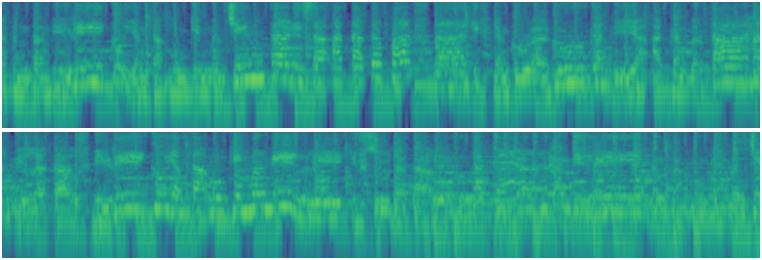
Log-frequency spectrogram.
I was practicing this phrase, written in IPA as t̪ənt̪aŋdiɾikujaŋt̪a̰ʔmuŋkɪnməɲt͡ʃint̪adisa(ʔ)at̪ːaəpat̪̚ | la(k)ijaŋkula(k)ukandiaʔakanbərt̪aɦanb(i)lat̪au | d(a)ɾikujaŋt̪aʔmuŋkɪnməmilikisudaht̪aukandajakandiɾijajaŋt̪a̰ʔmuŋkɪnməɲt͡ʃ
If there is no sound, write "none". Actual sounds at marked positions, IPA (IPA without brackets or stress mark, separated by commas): ʔ, ɡ, ɡ, i, i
